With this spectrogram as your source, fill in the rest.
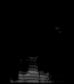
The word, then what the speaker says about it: Herodias: gonna try to say her name right um herodias um or Herod is herodias I think I believe that's herodias thank you um herodias is the former wife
